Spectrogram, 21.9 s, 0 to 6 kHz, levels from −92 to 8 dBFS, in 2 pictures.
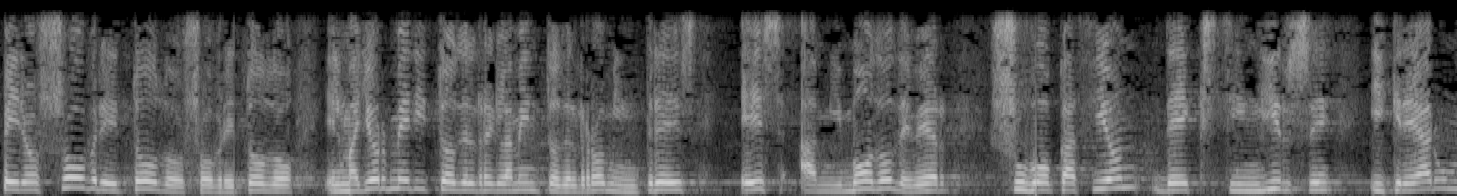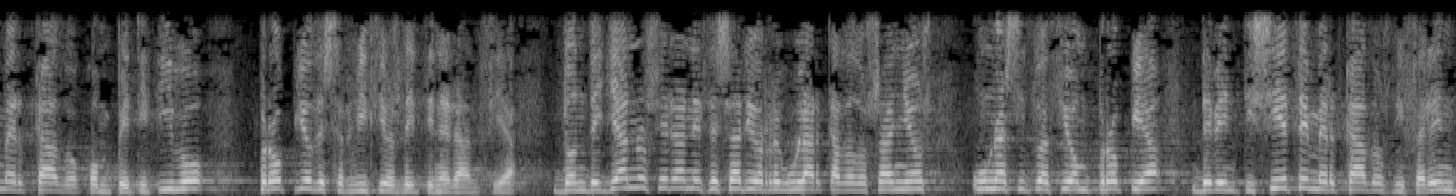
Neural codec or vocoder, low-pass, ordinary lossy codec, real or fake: none; 5.4 kHz; none; real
